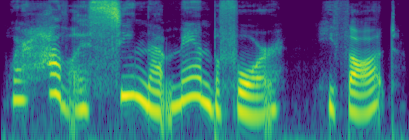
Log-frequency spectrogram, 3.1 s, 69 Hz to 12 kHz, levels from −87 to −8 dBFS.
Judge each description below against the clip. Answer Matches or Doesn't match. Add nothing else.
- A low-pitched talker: Doesn't match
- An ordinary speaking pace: Matches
